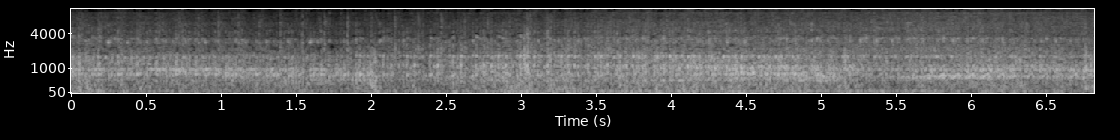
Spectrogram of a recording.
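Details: 1971 Peterbilt 352 diesel idling after water and debris were cleaned from the filter-to-injection-pump line: an uneven clatter that skips beats, a miss with a lazy throttle; owner suspects the injection pump.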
